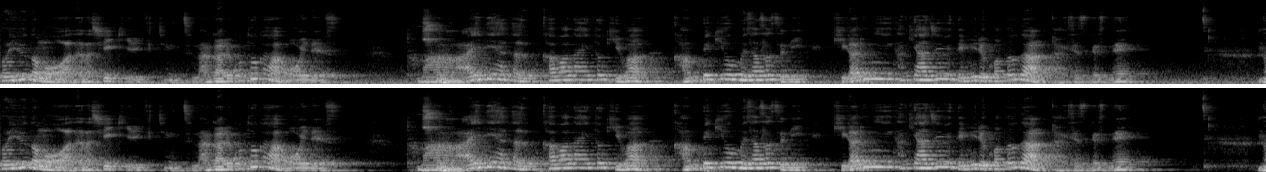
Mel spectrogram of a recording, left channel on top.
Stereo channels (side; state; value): left; noise; rumble, 15 dB below the sound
